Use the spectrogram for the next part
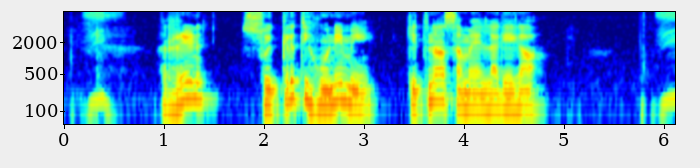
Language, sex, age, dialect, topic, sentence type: Hindi, male, 18-24, Garhwali, banking, question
